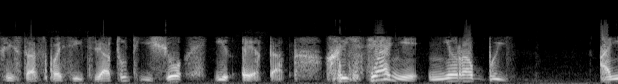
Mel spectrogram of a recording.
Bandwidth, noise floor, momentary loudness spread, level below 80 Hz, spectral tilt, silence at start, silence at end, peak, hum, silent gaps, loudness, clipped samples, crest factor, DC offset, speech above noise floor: 7 kHz; -48 dBFS; 9 LU; -50 dBFS; -7 dB/octave; 0 s; 0 s; 0 dBFS; none; none; -14 LUFS; under 0.1%; 14 dB; under 0.1%; 34 dB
